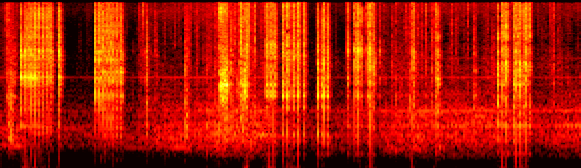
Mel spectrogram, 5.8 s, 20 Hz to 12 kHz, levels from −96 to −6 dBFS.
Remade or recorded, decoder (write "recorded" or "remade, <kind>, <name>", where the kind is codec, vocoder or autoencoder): recorded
